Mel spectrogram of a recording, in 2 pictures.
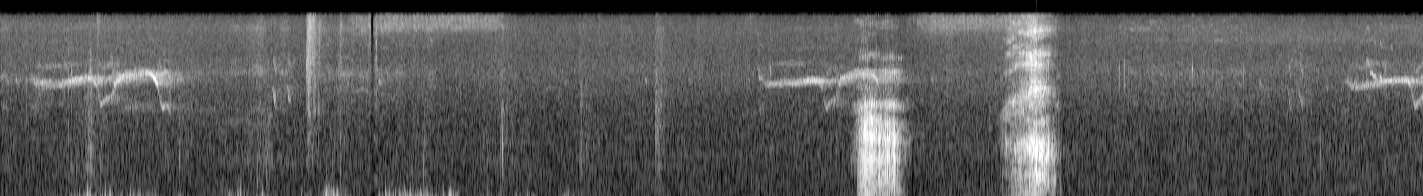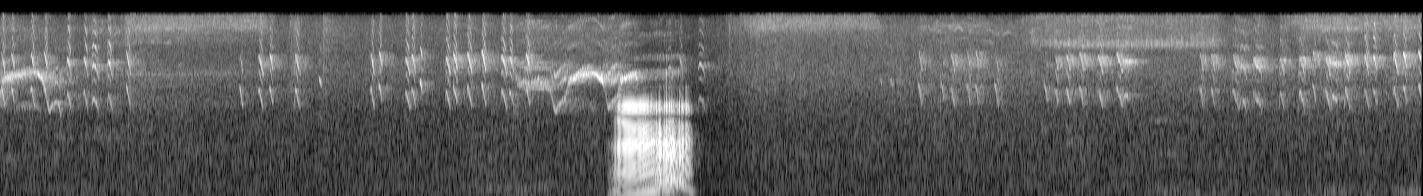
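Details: A wild boar (Sus scrofa) at Hamamatsu Zoo gives a few harsh, rasping grunts, with small birds chirping in the background.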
